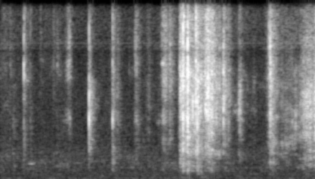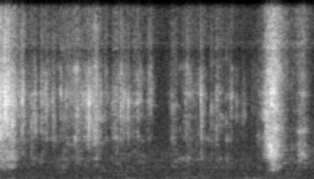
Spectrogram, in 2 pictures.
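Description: A small zip-top plastic bag of seed beads crinkling and rustling as it is opened and handled, in several short bursts, with a few light clicks of beads.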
